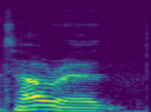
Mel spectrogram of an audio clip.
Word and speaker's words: Taured: How would you pronounce that word? – Yeah, Taured.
